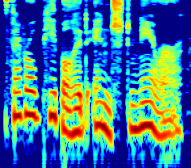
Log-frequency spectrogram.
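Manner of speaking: ordinary delivery, nothing marked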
